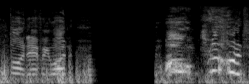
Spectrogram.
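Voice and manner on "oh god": very high squeal of amazement; excited cry. Real, not acted. Angler squealing at the fish on deck, amazed. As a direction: gasp it out in awe.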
